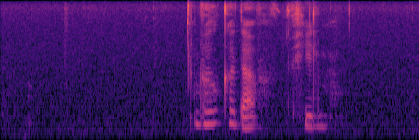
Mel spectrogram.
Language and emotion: Russian, neutral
